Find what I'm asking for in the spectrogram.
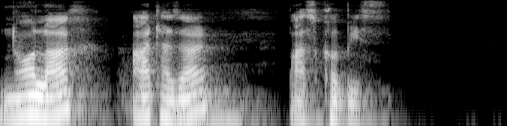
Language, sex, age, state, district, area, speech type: Assamese, male, 18-30, Assam, Biswanath, rural, spontaneous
